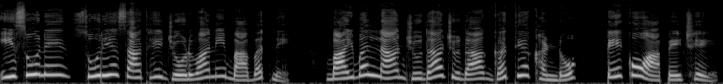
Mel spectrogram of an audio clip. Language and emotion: Gujarati, neutral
